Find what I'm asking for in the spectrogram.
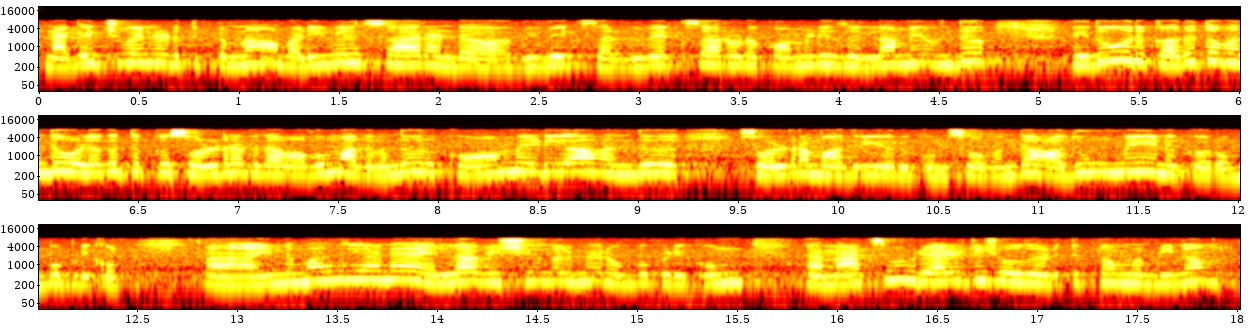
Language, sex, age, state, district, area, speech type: Tamil, female, 30-45, Tamil Nadu, Mayiladuthurai, urban, spontaneous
